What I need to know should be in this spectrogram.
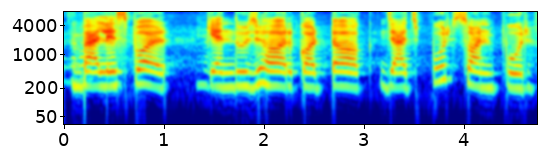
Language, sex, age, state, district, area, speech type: Odia, female, 18-30, Odisha, Bargarh, urban, spontaneous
